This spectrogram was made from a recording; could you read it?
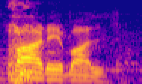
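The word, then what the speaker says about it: Bergvall: La pronunciación buena. De ese chaval es Bareval. – Ah, Bareval, perdona.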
